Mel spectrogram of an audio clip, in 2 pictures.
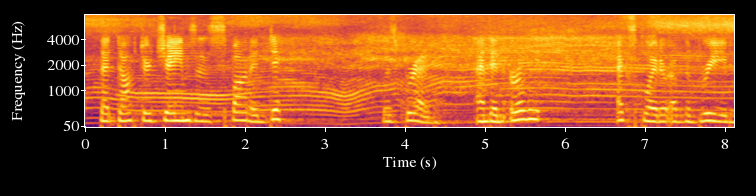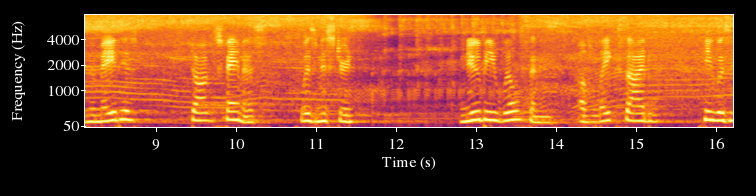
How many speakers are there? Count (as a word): one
